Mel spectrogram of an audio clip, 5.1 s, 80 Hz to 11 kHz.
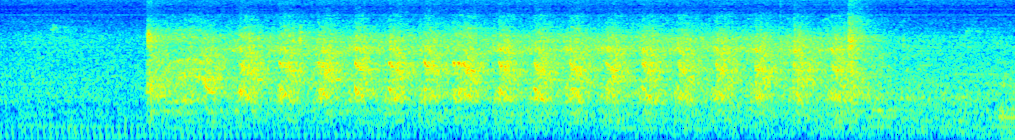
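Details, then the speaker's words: Isuzu D-Max (80,000 km) on first start after its engine was rebuilt and refitted. The starter grinds about three seconds with sluggish pulses and no catch. The battery is too weak; it needed a jump start. "ขอฟังเสียงแล้วแบบน่าจะเริ่มอ่อนนะครับแบบไม่น่าพอเดี๋ยวเราให้ทีมงานหาแบตเตอรี่เราพวกนะครับ"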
